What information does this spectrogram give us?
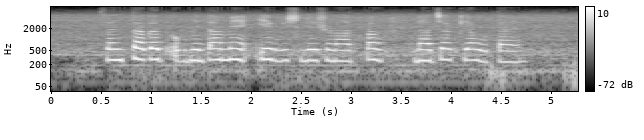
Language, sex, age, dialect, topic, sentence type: Hindi, female, 60-100, Awadhi Bundeli, banking, statement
